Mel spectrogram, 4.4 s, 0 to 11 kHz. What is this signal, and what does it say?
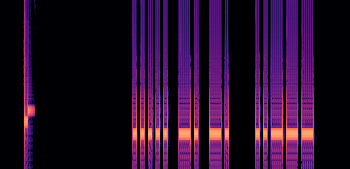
Morse code, heard as a keyed tone, about 25 wpm, 700 Hz. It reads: 5NN 2
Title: CQ WW DX Contest Exchange - 25wpm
